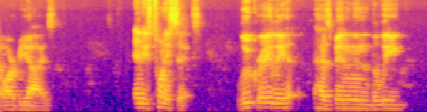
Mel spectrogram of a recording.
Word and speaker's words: Raley: I don't know how to pronounce it, and so it made me feel dumb. But I think it's Raley. Yeah, I think it's Raley.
